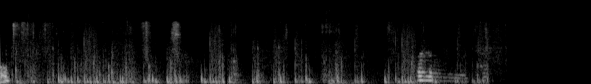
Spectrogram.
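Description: Footsteps thump quickly up wooden stairs.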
